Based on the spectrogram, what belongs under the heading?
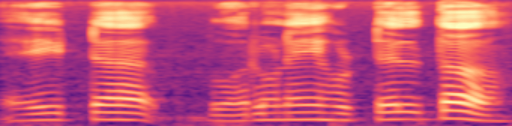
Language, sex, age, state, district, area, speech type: Odia, male, 60+, Odisha, Khordha, rural, spontaneous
